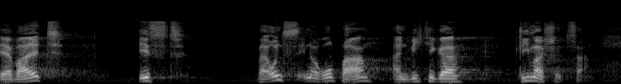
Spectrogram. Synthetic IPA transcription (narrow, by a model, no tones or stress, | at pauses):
d̥eːɐvalt | ʔɪst | b̥aɪʊnsɪnɔʏʁoːpaʔaɪnvɪçtɪɡɐ | kl̥iːmaʃʏt͡sɐ̰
